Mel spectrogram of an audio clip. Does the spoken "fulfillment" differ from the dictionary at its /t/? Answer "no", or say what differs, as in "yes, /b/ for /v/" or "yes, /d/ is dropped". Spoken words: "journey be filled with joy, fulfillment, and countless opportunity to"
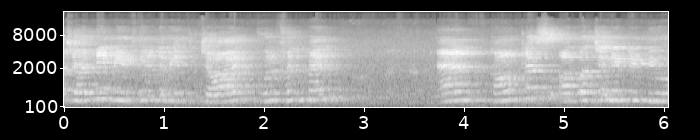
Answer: yes, /t/ is dropped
